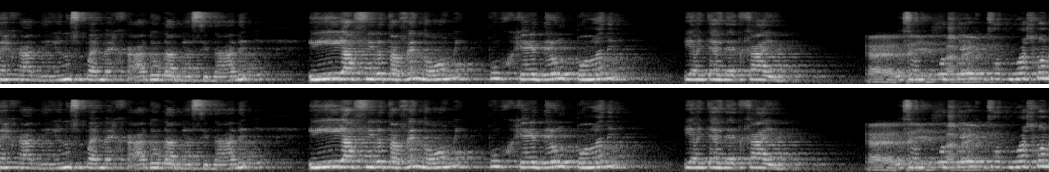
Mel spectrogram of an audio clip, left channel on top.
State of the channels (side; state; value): both; identical; correlation 1.00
